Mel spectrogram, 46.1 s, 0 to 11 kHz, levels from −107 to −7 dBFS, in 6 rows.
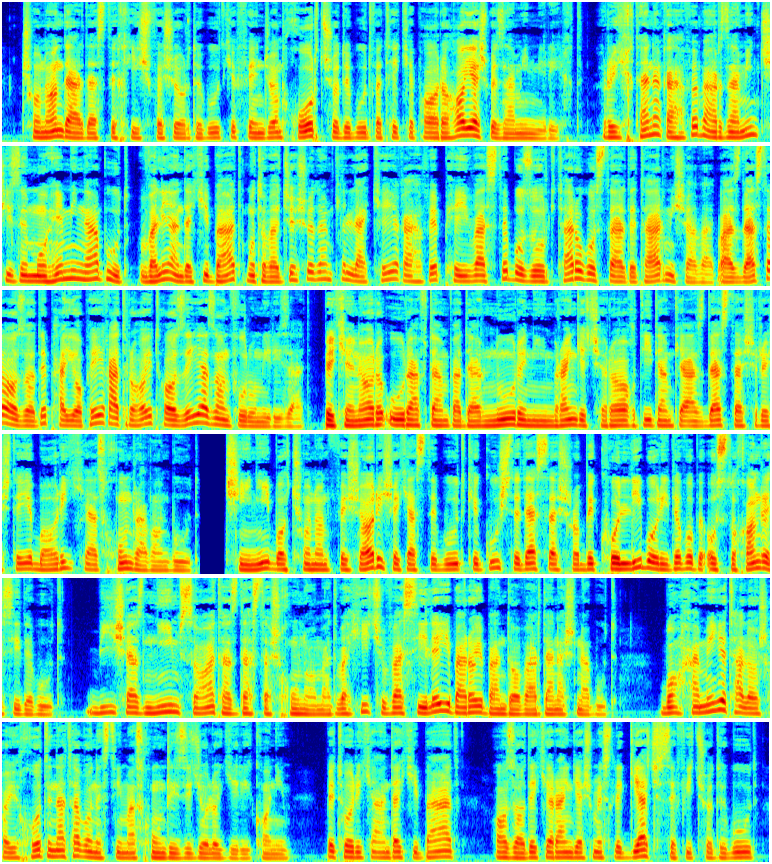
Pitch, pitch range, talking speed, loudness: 125 Hz, 115-135 Hz, 170 wpm, -23 LUFS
